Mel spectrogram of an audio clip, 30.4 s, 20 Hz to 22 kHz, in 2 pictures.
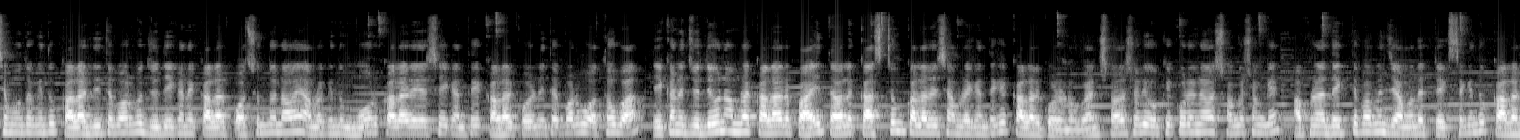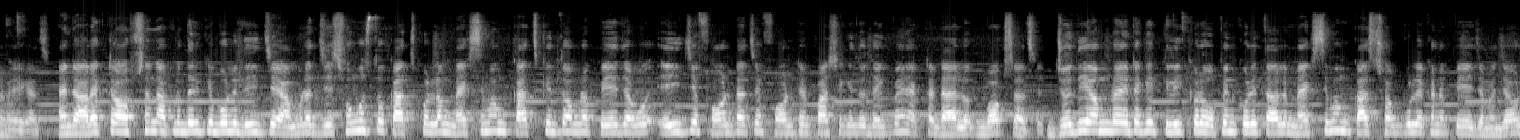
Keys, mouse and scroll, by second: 4.2 click, 5.4 click, 9.3 click, 12.3 click, 15.0 click, 27.4-28.4 drag.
